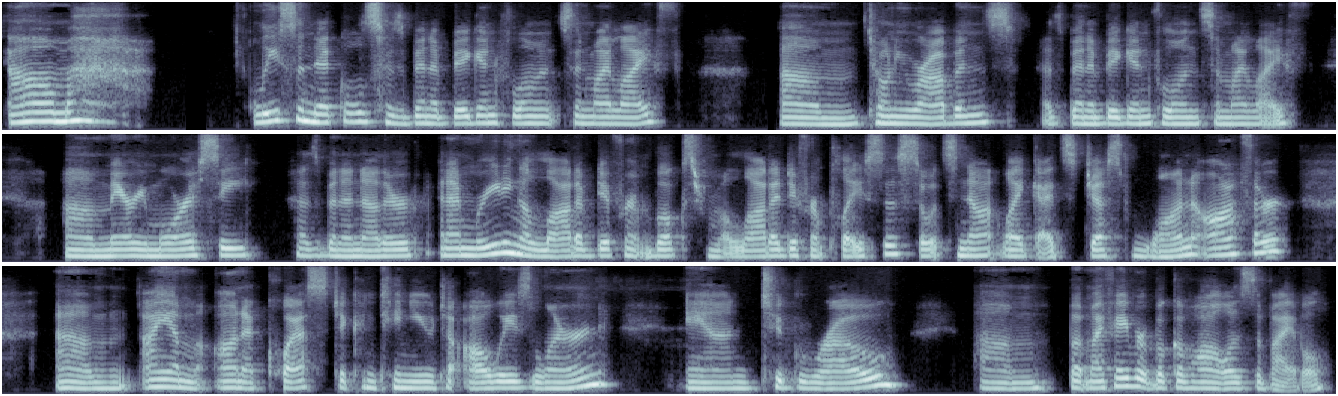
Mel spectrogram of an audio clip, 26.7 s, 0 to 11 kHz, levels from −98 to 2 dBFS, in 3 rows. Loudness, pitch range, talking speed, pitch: -16 LUFS, 165-200 Hz, 165 wpm, 175 Hz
